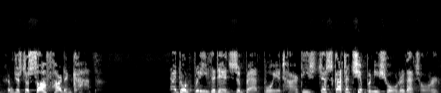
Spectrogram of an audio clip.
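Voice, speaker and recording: A soft-hearted Irish beat cop in an old radio play. The voice swings widely with a folksy brogue and has a rough edge. The recording is dull and aged. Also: male voice, high voice, full character voice. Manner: folksy brogue, gently weary. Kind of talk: old-time radio drama acting.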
